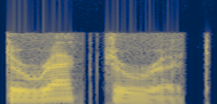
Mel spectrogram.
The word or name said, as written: directorate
